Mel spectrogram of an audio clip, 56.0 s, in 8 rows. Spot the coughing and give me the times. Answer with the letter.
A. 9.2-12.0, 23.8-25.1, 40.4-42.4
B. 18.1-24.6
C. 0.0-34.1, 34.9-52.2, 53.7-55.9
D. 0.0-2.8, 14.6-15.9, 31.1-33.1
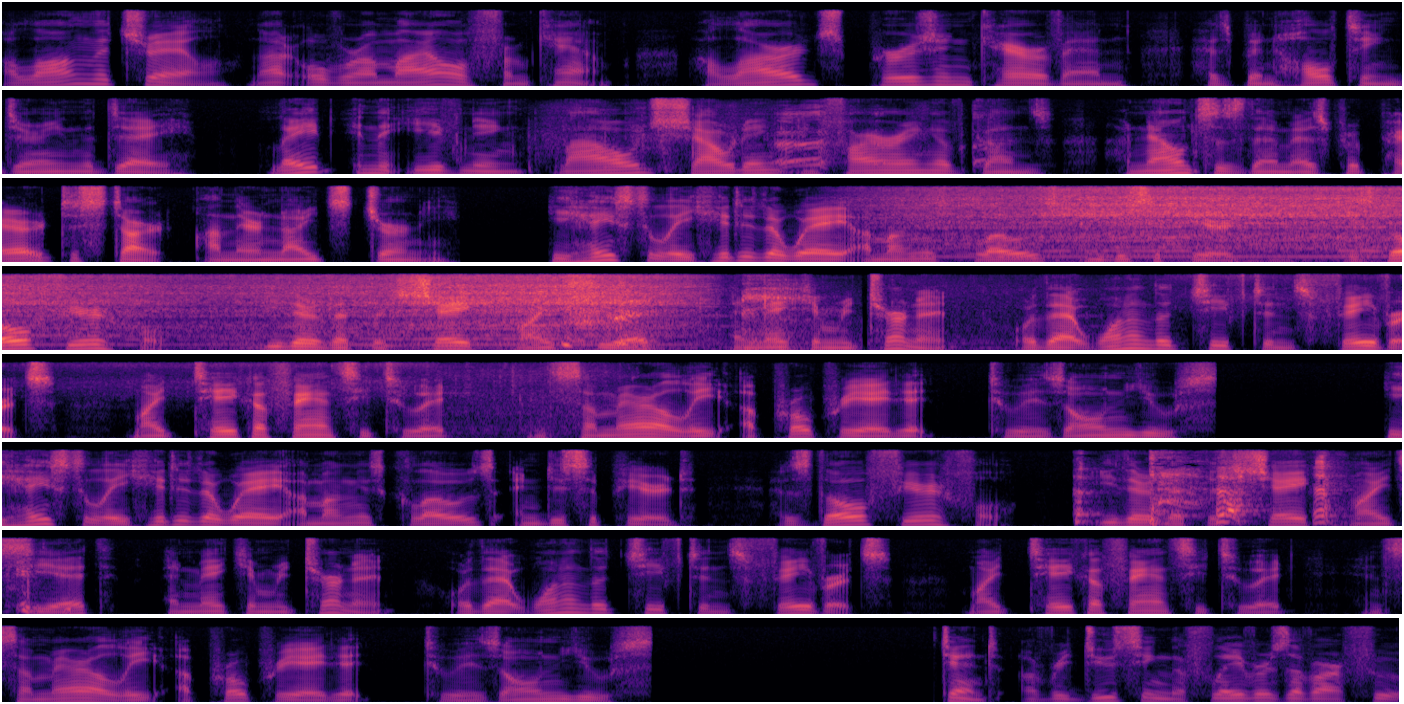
A.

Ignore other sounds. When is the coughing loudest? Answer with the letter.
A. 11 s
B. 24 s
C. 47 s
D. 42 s
B.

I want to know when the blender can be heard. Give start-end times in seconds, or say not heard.
18.1-24.6.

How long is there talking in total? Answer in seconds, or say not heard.
54 s.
